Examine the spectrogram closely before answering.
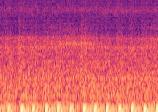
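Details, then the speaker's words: Suzuki Skydrive scooter, kick-started and idling right after fitting a new air filter: small even thumps about eight a second, steady; idle unchanged, as with the open filter, healthy and stable. "Nah, kayak gini setelah pemasangan, stationernya nggak ada yang berubah, jadi seolah-olah open filter aja kayak"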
